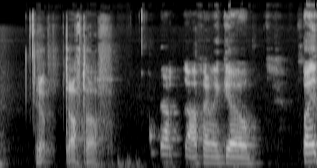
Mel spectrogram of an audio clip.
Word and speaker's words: Doftohff: And I look at Doftohff, is that how you pronounce it? Yep, Doftohff.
